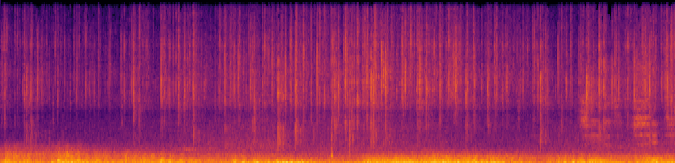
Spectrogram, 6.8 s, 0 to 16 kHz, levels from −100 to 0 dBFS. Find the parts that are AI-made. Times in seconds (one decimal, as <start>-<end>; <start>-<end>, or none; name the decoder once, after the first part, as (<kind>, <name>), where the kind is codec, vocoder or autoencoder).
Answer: 4.5-5.3 (vocoder, BigVGAN v2)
